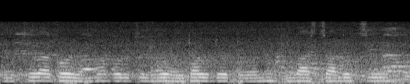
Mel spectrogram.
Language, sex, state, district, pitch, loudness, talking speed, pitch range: Odia, male, Odisha, Sambalpur, 160 Hz, -15 LUFS, 130 wpm, 155-160 Hz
